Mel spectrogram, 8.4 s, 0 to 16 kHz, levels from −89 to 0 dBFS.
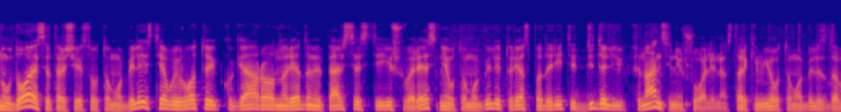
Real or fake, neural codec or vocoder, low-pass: real; none; 7.2 kHz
